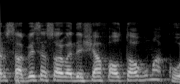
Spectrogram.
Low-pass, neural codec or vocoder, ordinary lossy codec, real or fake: 7.2 kHz; none; none; real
